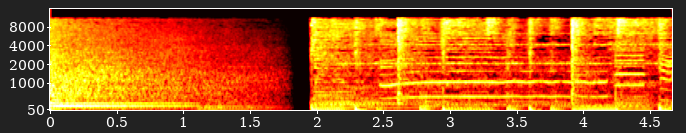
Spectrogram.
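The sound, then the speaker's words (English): A car engine roars past at speed, its broad rushing noise fading away over about two seconds before an abrupt cut to music. “A car travelling at 80 kilometres an hour uses half its fuel to overcome wind resistance.”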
